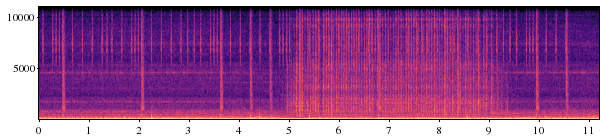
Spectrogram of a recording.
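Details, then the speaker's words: XR5x4 Turbo, freshly tuned, idling with suspected second gear destroyed during a pull. A steady idle drone with sharp ticks and a few seconds of harsh drivetrain rattling. "start it up probably get you set on the floor so you can hear the hell of a noise this thing makes"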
